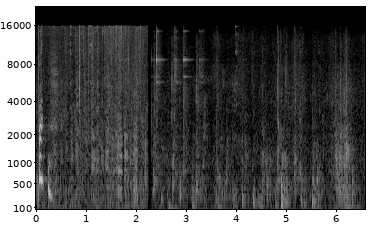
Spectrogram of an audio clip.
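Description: German Shepherds panting, with a brief loud falling call right at the start. About two seconds in the sound cuts to a room with scattered light taps and steps on a wooden floor as the dogs move about.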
